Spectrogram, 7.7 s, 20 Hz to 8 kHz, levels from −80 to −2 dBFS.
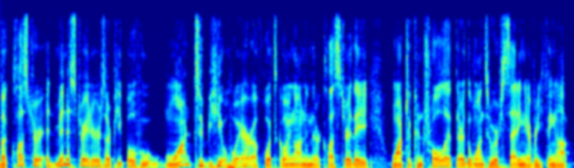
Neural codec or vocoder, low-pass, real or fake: none; 7.2 kHz; real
